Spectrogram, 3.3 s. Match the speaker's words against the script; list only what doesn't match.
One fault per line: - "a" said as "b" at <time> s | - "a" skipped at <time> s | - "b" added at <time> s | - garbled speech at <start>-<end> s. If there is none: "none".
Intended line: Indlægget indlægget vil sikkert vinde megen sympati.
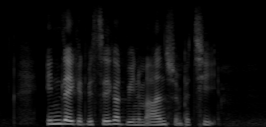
- "indlægget" skipped at 1.1 s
